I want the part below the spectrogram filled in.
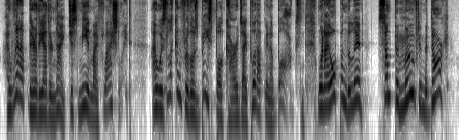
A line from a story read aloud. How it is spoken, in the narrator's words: continued in a soft whisper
